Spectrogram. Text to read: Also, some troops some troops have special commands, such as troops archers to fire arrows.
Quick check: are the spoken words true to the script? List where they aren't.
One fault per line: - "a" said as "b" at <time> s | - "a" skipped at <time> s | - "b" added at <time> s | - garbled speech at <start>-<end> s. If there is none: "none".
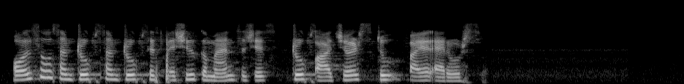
none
